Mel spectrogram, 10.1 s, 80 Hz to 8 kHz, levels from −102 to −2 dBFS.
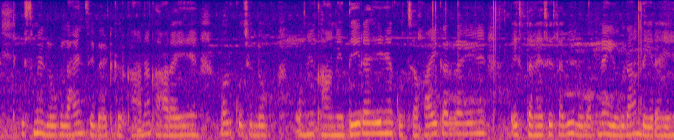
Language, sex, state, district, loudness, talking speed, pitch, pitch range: Hindi, female, Uttar Pradesh, Jalaun, -36 LUFS, 185 wpm, 200 Hz, 190-215 Hz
